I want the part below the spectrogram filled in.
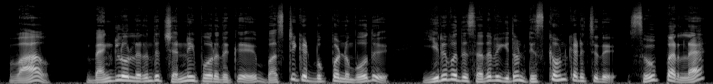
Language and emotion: Tamil, happy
